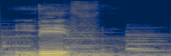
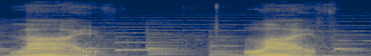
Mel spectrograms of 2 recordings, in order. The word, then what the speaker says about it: live: 동사는 짧게 live. 형용사라이는 길게 live.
